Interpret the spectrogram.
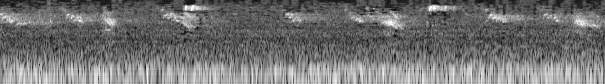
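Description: Near silence with faint room tone, broken by a few faint, short bird chirps now and then.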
